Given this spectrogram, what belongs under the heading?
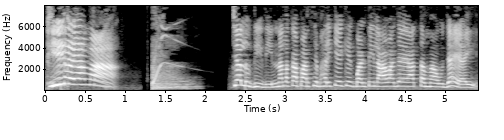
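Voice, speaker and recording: A woman's voice: very high voice, animated, moderate pace, background noise. A woman voicing a mischievous, tattling daughter of a village house, in Awadhi-accented comic cartoon dialogue. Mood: gleeful.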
